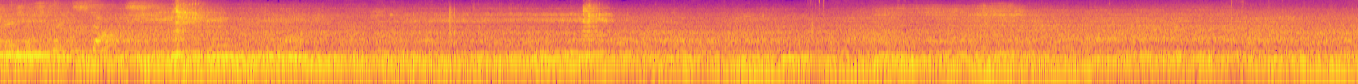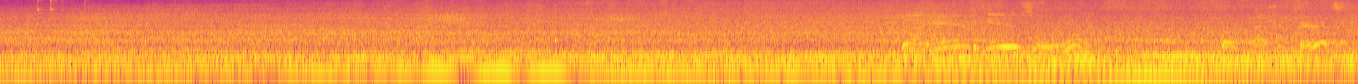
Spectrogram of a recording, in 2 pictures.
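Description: Race car engines running on track after a restart, a continuous loud roar and drone throughout, with a commentator talking over it.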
